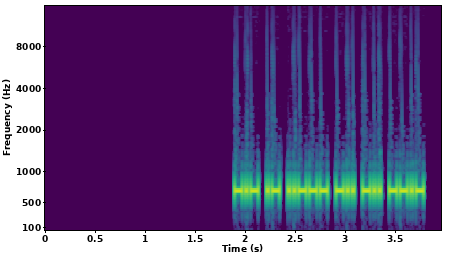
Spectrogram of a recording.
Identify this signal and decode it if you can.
Morse code, heard as a keyed tone, about 41 wpm, 700 Hz. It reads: KA2DDQ
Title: USA Call Signs - 6 Characters - Repeated 3x - 45wpm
